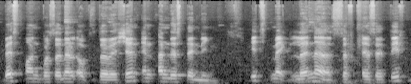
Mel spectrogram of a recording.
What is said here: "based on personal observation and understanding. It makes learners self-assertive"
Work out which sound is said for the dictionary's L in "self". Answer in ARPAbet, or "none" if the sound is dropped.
none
